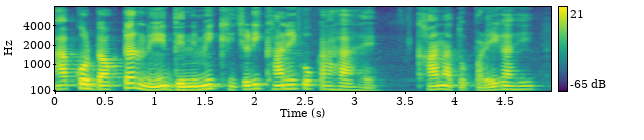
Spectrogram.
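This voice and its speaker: A man voicing a patient, dutiful young daughter-in-law who answers softly. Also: medium pitch, unhurried, natural voice. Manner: soft, dutiful replies.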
